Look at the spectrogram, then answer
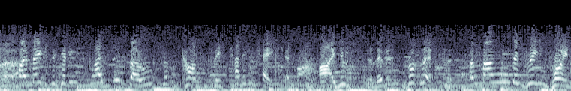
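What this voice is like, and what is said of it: Put-on posh British accent. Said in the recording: “my British accent. Excuse my Mayfair drawl ... Overlook my Oxford intonation ... So pardon my British accent.”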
